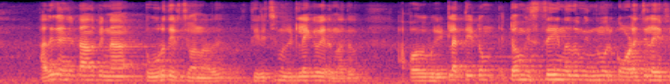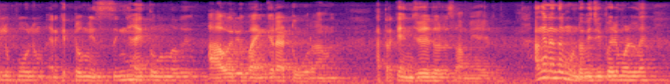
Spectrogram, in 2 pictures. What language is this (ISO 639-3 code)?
mal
